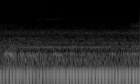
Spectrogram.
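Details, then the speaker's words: Land Rover Discovery XD with a replaced fuel pump, hot-wired to a jump pack, and a mouse-eaten fuel hose replaced; switching ignition on runs the pump with a steady low electric hum, fast even pulsing, returning to tank, no leak. "now if i flip up the ignition switch it should turn the fuel pump on i can hear it running i don't hear it leaking on the ground this time i can hear it pumping back to the tank now"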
